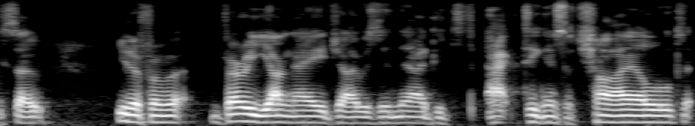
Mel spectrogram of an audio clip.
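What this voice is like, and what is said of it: British accent. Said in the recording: “you can you probably tell by my accent, of course ... I was actually born in the UK”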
